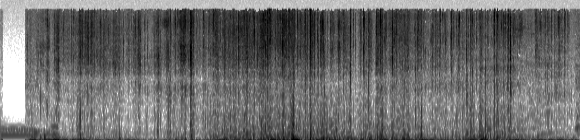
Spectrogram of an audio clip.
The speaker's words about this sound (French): Alors là, on vient d'entendre un bruit de je viens d'ouvrir un pli dans lequel il y a des diamants et nous venons de choisir les trois pierres qui vont se poser sur la bas que nous sommes en train de fabriquer. Les plis sont en papier.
